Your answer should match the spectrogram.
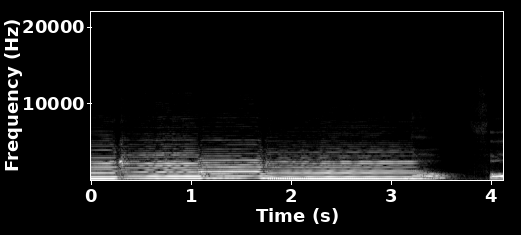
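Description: Solo cello played with the bow: a short phrase of four held notes on the lower strings, the left hand shifting from the half position back to the first position. The notes stop about three and a half seconds in.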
